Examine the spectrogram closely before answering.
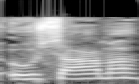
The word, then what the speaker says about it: Osama: What, Osama? Did he go with the Usama? Well, Fox is Osama. Fox loves saying Usama. Everyone else is Osama. I like Osama.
